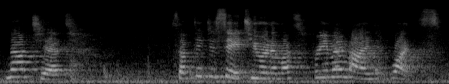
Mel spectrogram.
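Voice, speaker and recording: Lady acting a bossy rich old aunt like an old tycoon, high voice, scolding on stage, echoey far off mic. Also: normal speed, lightly acted. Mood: imperious. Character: stern, wealthy, domineering old aunt. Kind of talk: amateur stage play acting. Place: theatre stage, indoors. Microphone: far camera. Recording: noisy, rumbling, echoey distant stage recording.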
